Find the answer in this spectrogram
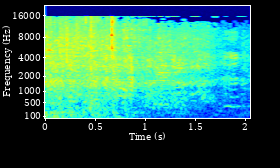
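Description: Stifled chuckling and laughter over a noisy stretch of TV soundtrack that fades out toward the end.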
